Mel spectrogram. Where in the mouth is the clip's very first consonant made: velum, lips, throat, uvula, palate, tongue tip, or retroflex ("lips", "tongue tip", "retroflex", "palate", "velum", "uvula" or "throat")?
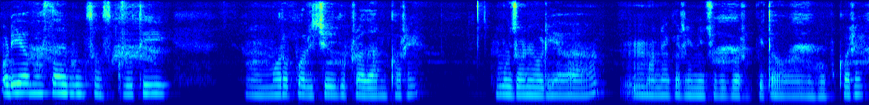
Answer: retroflex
